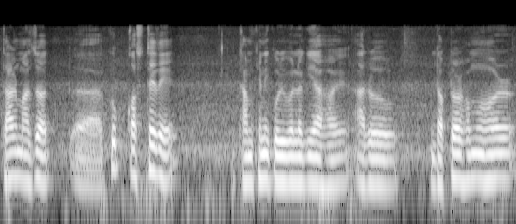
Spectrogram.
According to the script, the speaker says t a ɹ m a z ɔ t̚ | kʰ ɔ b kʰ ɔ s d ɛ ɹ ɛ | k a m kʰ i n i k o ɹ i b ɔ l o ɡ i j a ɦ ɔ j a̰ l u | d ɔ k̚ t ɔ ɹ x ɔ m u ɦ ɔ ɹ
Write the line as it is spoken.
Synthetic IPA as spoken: t a ɹ m a z ɔ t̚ | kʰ u b k ɔ s t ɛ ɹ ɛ | k a m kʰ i n i k o ɹ i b ɔ l o ɡ i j a ɦ ɔ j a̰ ɹ u | d ɔ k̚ t ɔ ɹ x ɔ m u ɦ ɔ ɹ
